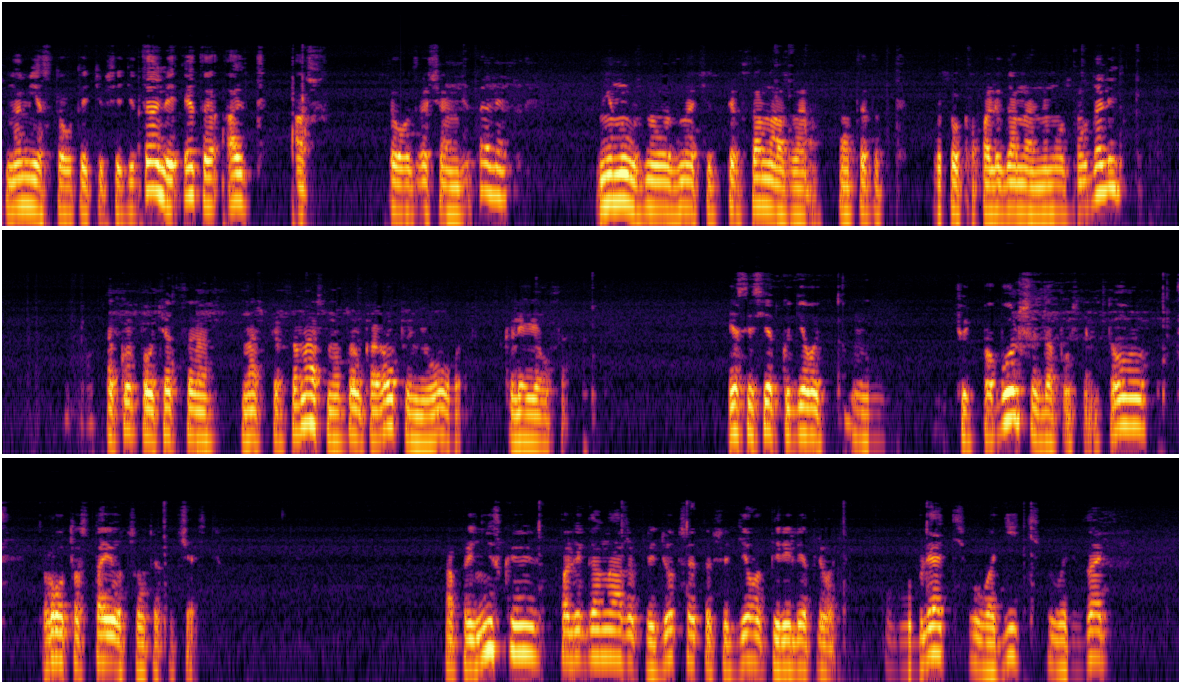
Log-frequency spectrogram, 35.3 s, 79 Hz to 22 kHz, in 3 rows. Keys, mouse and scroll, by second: 2.8 alt+h, 4.5 click, 7.7 click, 8.7 Delete, 10.9 shift+middle click, 12.1 shift+middle click, 12.7 middle click, 14.9 middle click, 17.6-20.1 middle drag, 23.3 middle click, 25.2-29.0 middle drag, 29.8 middle click, 32.0 middle click, 33.9-35.3 middle drag.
